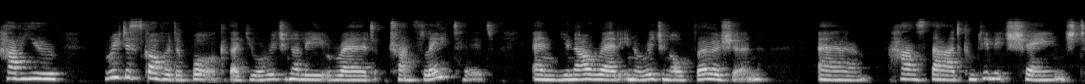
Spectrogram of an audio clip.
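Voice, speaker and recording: Fairly slow and somewhat breathy, a woman speaks at a fairly high pitch with fairly even intonation. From Spain (Catalan-speaking region). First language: Catalan and Spanish. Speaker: book vlogger. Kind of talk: casual vlog monologue. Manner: hesitant, with frequent fillers.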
